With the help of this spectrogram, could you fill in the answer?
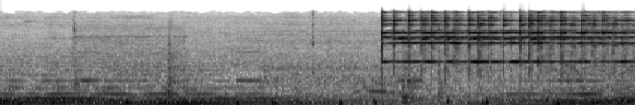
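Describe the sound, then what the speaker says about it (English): A bell rings out at about two and a half seconds, its bright ringing tone sustaining to the end over a low steady hum and scattered light taps. "can I have the bell now, please?"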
